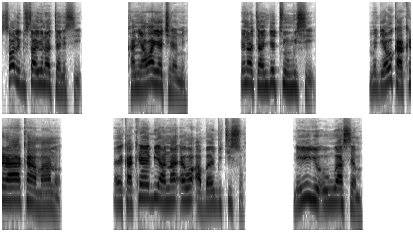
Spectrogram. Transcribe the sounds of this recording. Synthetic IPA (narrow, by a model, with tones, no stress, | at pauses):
sɔ˦lbi˨sa˦˨jo˦nã˨tʰã˨n˨sḛ˨ | kʰã˨nɪ̃˨a˨wa˦jɛ˦t͡ɕʰɪ˨ɾɛ˨mɪ̰̃˨ | jo˦nã˨tʰã˨nd͡ʑɛ˦tʰũ˦˨mũ˦se˨ | mɪ̃˨dɪ˨ɛ˨wʊ˦kʰa˨kʰɾaː˦kʰã˦˨mãː˨˦nʊ̰̃˨ | ɛ˨jɛ˨kʰa˨kʰɪ˦ɾa˦bi˦a˨˦nã˦ʔɛ˦wɔ˦ʔa˨baː˨˦bi˦tʰi˦sʊ˨ | nã˨˦ji˦jo˨o˨wu˦a˦sɛ̃˨m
